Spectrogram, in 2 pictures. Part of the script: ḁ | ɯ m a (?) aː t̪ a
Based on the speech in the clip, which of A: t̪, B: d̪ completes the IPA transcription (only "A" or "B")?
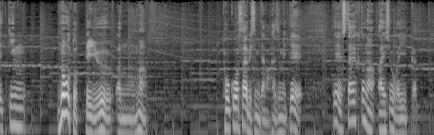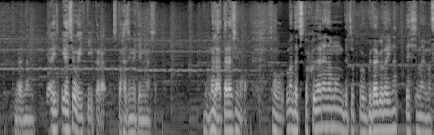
B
